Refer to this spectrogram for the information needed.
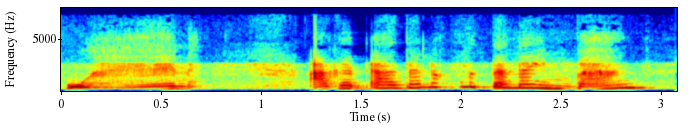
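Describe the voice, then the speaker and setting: High-voiced sweet young student. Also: female voice, lively intonation, a little slow, a little hiss or hum. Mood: grateful. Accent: Ilocano. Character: sweet grateful young female student, the hero's girlfriend. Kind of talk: old Ilocano radio drama acting. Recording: muffled old radio drama recording.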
